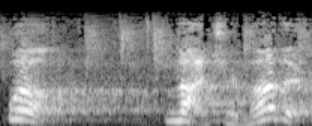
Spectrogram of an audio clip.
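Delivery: usual speaking voice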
